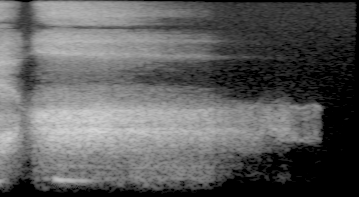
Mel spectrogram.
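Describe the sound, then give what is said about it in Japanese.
A single long, soft, breathy exhale that slowly trails off during a relaxation breathing exercise, with no talking. “吸って。吐いて。”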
